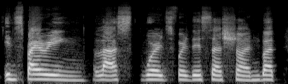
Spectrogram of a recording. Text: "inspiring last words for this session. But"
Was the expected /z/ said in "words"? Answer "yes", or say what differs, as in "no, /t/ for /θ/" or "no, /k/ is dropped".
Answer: no, /s/ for /z/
